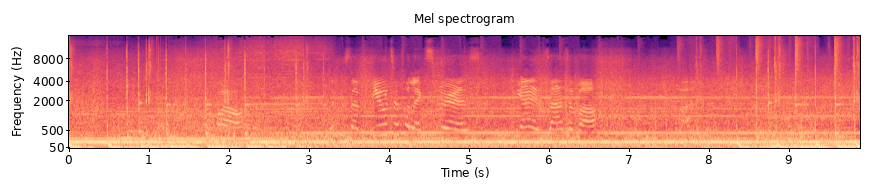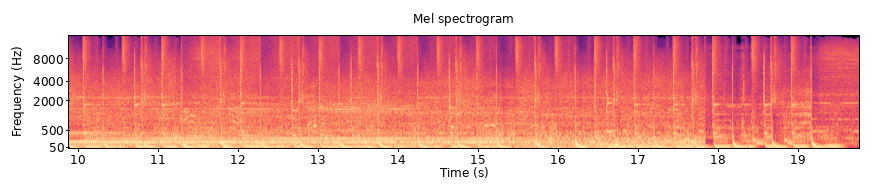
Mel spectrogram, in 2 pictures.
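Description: Motorboat engine running steadily at speed, a constant low drone, with background music over it.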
